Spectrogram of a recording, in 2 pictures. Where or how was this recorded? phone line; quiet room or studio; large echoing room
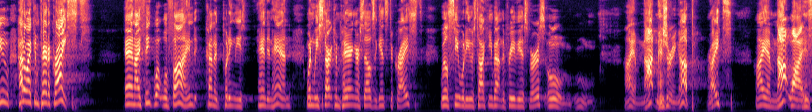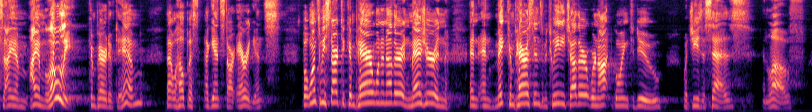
large echoing room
